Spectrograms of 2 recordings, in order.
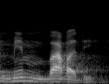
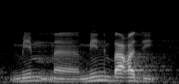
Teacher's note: نون ساکن کے بعد حرف با آیا، جس کی وجہ سے نون ساکن کو میم سے بدل دیا گیا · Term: اقلاب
